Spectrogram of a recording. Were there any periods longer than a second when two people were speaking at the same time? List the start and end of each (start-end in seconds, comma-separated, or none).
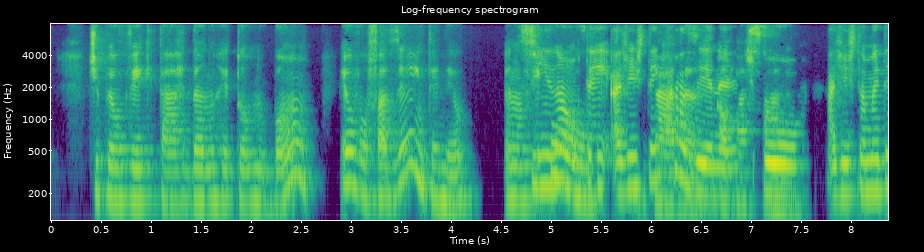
4.7-7.5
